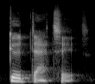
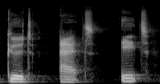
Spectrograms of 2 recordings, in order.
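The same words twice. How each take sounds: First: "good at it" run together as one word; linked words. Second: "good at it" word by word, with gaps; words separated. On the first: Teacher showing learners the connection, "good at it" linked in one go. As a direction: link the d of "good" into "at it". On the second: Teacher showing learners the separate words, "good at it" unlinked. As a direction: say "good", "at", "it" apart with full vowels. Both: Shown as a demonstration. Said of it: "Notice the connection".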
